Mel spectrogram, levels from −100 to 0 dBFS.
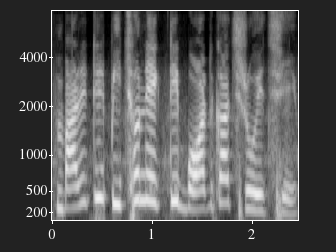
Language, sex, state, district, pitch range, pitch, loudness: Bengali, female, West Bengal, Cooch Behar, 260-370 Hz, 330 Hz, -13 LUFS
